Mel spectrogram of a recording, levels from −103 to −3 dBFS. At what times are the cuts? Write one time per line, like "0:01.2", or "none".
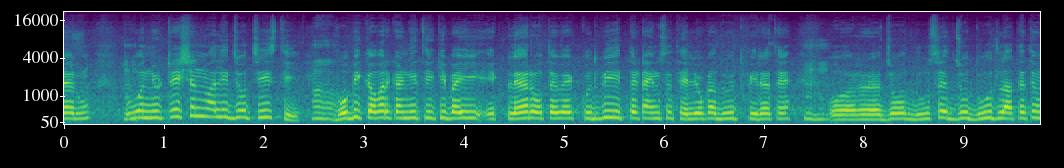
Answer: none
